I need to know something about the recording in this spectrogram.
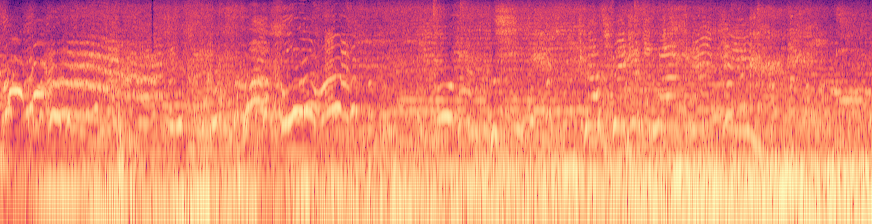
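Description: Riders screaming and laughing on an amusement-park ride, loudest in the first few seconds, over the ride's music and a steady low hum.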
